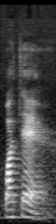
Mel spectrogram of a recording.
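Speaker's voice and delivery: French-accented WATER ending in an open "air"; slow French-style WATER, final R turned to "air". Shown as a demonstration. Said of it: "E R at the end of a word like water becomes more like air".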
